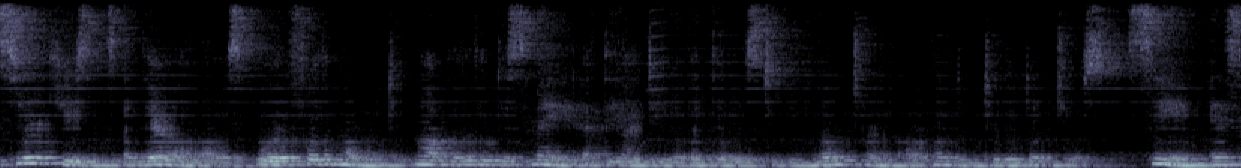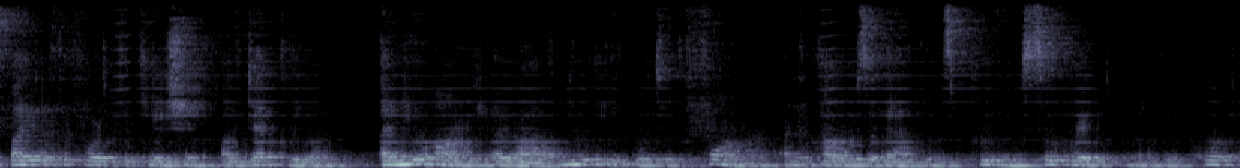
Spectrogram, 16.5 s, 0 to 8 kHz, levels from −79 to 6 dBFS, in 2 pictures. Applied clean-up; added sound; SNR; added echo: neural separator model SepFormer DNS4.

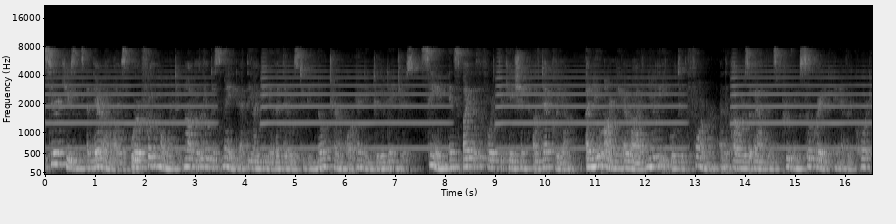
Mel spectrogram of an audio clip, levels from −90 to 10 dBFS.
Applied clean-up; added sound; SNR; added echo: none; Trumpet; 15 dB; reverberation time 0.9 s.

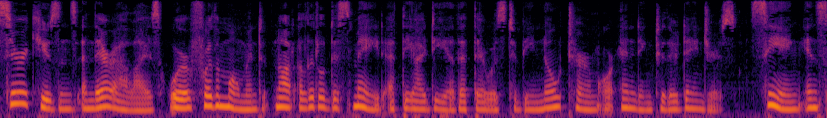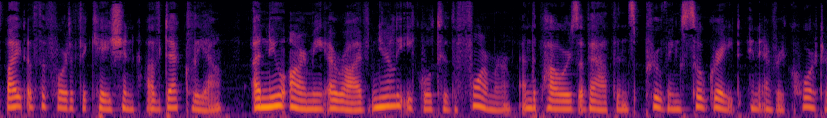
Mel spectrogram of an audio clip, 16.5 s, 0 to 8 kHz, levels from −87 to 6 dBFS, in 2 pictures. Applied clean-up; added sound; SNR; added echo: none; none; none; none.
